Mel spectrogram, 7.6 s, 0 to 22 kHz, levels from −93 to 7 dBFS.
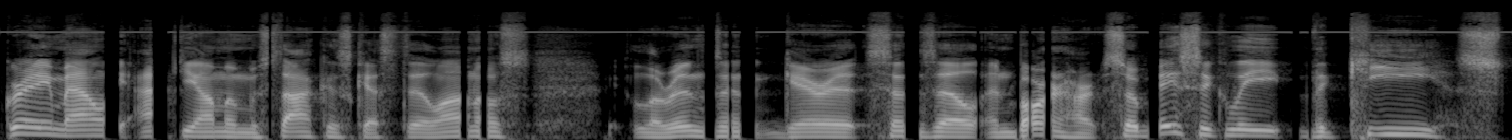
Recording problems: high-pitched whine; faint; throughout; 8.5 kHz, 25 dB below the speech
choppy; very; from 0.5 to 4 s and from 4.5 to 6.5 s; 14% of the speech affected

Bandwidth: 15 kHz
